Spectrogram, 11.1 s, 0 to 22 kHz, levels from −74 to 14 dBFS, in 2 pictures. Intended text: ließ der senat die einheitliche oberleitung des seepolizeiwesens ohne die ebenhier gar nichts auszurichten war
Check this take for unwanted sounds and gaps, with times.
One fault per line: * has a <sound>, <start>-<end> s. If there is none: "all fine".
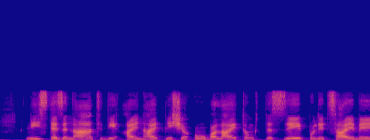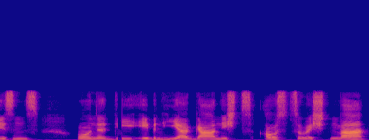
* has a dropout, 7.3-7.4 s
